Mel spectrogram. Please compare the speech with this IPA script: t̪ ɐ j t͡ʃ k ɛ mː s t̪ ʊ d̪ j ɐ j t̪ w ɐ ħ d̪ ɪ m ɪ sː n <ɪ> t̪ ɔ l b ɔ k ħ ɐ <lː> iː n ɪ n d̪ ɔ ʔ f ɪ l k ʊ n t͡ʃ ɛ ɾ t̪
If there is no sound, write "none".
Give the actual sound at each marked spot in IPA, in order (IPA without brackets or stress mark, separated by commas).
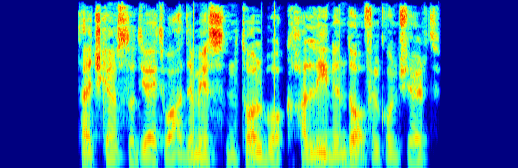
ɪ, lː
